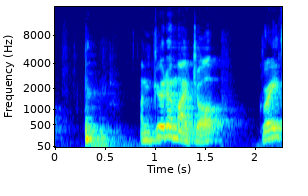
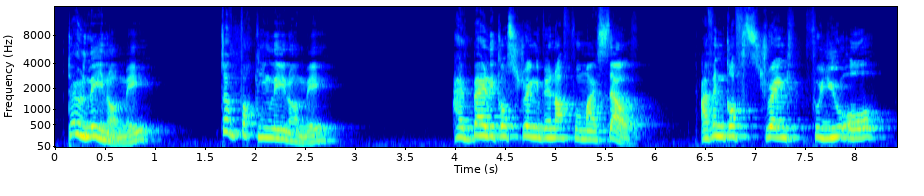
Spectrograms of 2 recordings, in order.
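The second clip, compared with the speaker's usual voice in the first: higher-pitched, overwhelmed protest; frustrated, at the end of one's strength; strained plea; 5 semitones higher than usual. Acted. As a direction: plead that you can't carry them. Pleading with family not to lean.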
